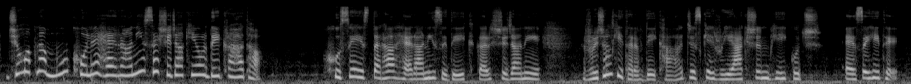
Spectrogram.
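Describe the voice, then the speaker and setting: A woman narrating an audio love story in a steady storytelling voice. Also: high voice.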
